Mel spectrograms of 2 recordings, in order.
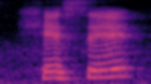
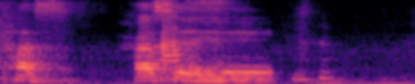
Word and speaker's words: Haase: Gese como Germán Gese se dice. No, Haas Haas. alemán. Tenía esa duda de cómo se pronunciaba. Sí, sí, es un apellido un poco complicado, ¿no? Con una sola A significa liebre en alemán, pero parece una confusión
